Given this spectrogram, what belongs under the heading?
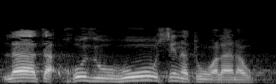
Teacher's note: أقرأ بصلة مقدار حركتين · Term: الصلة الصغرى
